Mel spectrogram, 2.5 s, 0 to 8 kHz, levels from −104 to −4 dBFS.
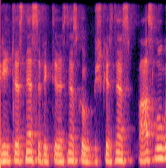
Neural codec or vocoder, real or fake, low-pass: none; real; 7.2 kHz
